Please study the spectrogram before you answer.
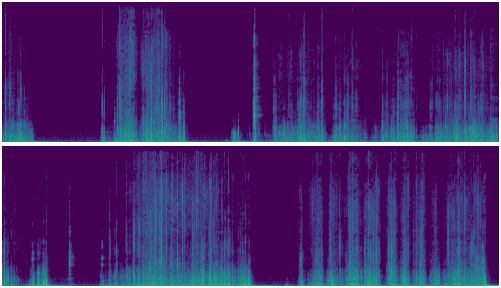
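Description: A metal-spiked derma roller is rolled across a white fabric mesh net stretched over a round microphone head, scratching the netting. Dense, crunchy scratching comes in sustained bursts heavy in low rumble, with brief quiet pauses between passes.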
